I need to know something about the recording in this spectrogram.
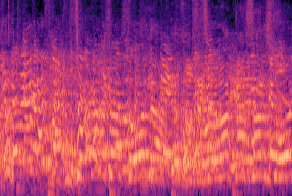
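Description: A group of people talking over one another in excited chatter.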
